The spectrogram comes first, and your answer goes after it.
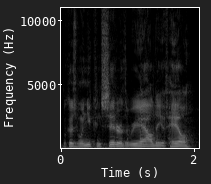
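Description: A man delivers a sermon in a church in a bright, forceful voice. He speaks earnestly, often repeating and restarting phrases, and swings between loud stretches and quiet ones. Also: medium pitch, steady tone, fast talker. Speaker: pastor. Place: church hall with a congregation answering.

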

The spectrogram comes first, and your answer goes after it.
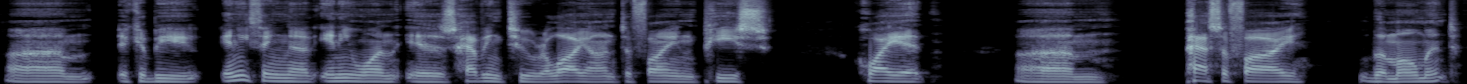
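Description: A man's voice: medium pitch, steady tone, slow, no echo. A man, a company CEO, guesting on a podcast and explaining leadership in an emphatic way, often repeating and restarting phrases. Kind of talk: conversational podcast interview.

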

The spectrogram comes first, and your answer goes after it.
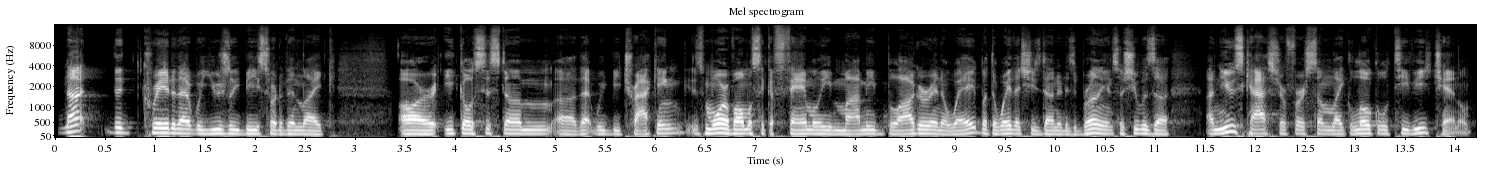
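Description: A man's voice: medium pitch, steady tone, a little fast, a little mellow. A man co-hosting a podcast in casual chat, talking loosely with slang and frequent restarts. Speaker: podcast co-host.

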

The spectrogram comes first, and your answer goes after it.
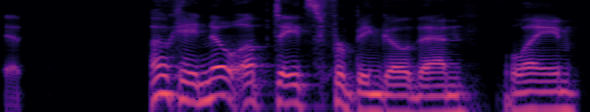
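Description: Somewhat low and darkish in tone, this man's voice has a sing-song lilt and a slightly slow delivery. He co-hosts a movie podcast, offering casual review talk in a hesitant way, often breaking off and beginning again.

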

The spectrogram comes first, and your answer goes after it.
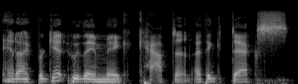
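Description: He speaks at a moderate pace in a medium-pitched, steady voice that's a bit bright. Chatting casually on a podcast as a guest, he recounts a story loosely and ramblingly, peppering it with "like."

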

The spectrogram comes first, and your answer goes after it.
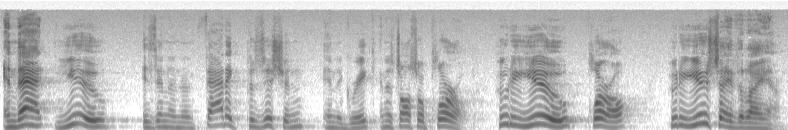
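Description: A man teaching verse by verse through a Bible passage. He explains step by step, repeats key phrases, and sometimes bursts into loud exclamations. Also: high voice, lively intonation, normal speed.

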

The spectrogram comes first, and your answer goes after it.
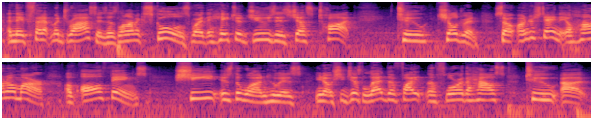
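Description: A woman's voice: mid-range voice, measured pace. A middle-aged woman hosting a political talk show, delivering emphatic, indignant commentary that repeats its points.

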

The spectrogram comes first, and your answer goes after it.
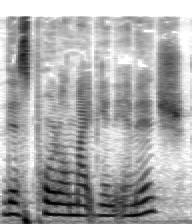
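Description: An American woman leads a guided relaxation in the manner of a sleep story narrator. Her mid-pitched voice is slow and soothing, with long pauses between phrases. The sound is dry, with hardly any echo. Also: fairly even intonation, mellow. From lives in southern Colorado, United States. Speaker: yoga nidra teacher.

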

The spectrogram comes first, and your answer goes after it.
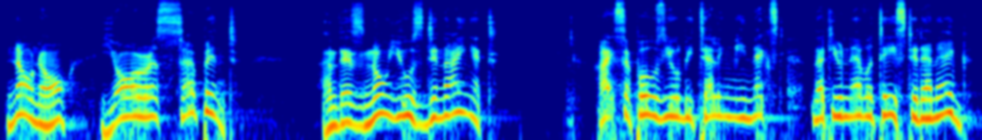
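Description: A man voicing a sleepless, indignant pigeon that scolds and accuses in a shrill, contemptuous manner, in an audiobook. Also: slow pace. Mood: scornful. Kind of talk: audiobook character voice.

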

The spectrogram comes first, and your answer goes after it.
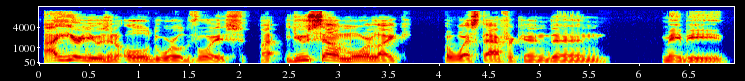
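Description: A man with a slightly deep voice hosts a casual interview. He speaks in a halting, conversational way, working out his phrasing as he goes. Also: sing-song, a little mellow. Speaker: podcast host.

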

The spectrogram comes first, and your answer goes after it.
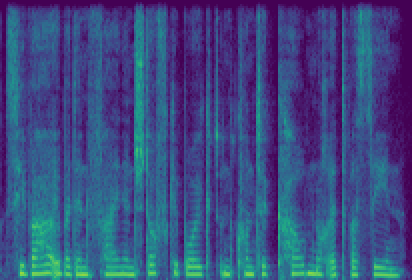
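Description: A woman narrates a fairy tale for her podcast in a calm, measured storytelling voice. Her tone is softly husky and a little breathy. The recording is close and completely dry. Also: mid-range voice, no room sound.

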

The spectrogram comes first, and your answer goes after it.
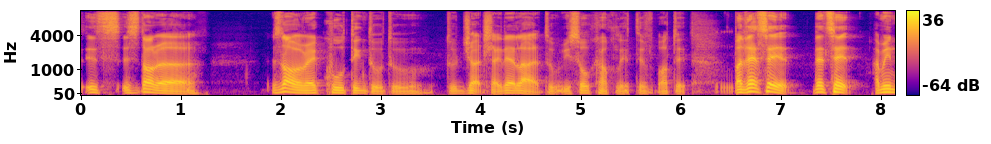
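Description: A deep-voiced man with a Singaporean accent talks casually in Singlish on a podcast. His voice is gravelly, and he restarts and repeats words as he works through a thought. The recording is dry. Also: no echo. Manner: colloquial Singlish with local particles; halting, repeats words as he thinks. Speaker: podcast co-host. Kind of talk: casual chat.

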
